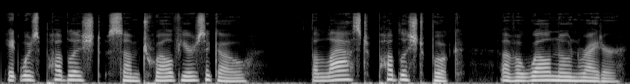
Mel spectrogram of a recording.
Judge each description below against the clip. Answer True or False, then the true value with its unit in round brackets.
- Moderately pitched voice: True (180 Hz)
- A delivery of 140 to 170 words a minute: True (145 wpm)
